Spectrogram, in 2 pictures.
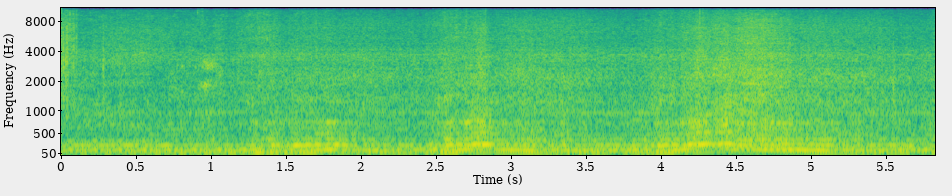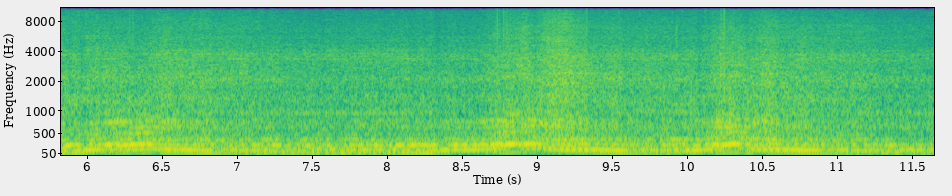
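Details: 1994 Chevy C1500 with a 383 V8 and 700R4 transmission, idle just turned down at its first start: a deep, even V8 burble with a few quick blips that rise and fall cleanly and settle, sounding healthy.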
